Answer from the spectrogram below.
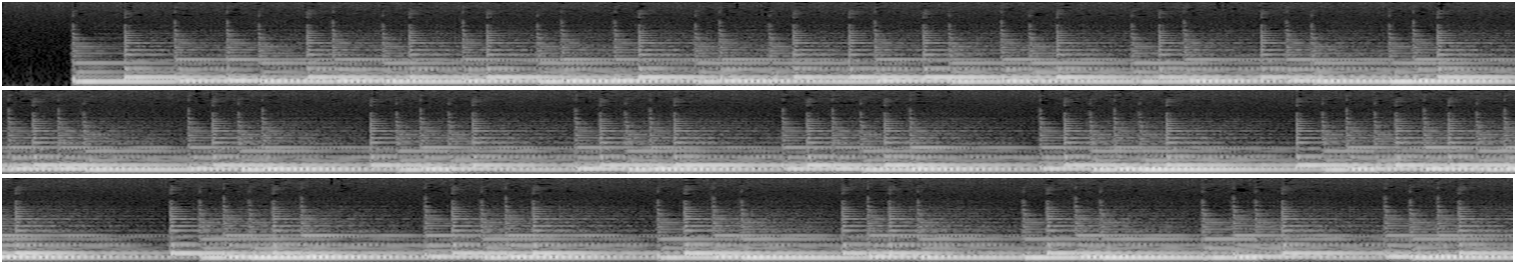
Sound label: Rainbow Wave Flow Harp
